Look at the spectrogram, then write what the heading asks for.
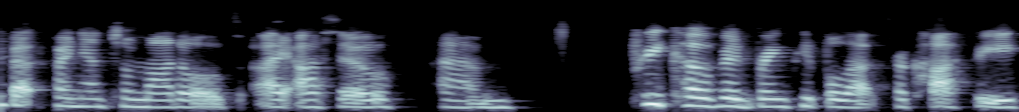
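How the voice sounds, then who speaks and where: A woman talks at a fairly quick pace with fairly even intonation. She has an ordinary speaking voice, fairly high in pitch. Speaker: product management presenter. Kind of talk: online conference presentation. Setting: virtual event livestream.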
